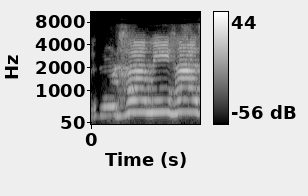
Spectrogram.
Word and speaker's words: दृढमिह: Take the effort to say thur dr, dr, make it dr, then thur dr, thur dr.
